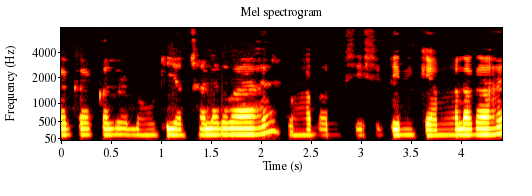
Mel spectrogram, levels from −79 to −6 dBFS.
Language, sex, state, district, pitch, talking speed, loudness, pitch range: Hindi, male, Uttar Pradesh, Ghazipur, 155 Hz, 190 wpm, -18 LUFS, 150-155 Hz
